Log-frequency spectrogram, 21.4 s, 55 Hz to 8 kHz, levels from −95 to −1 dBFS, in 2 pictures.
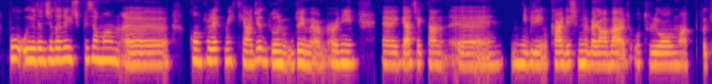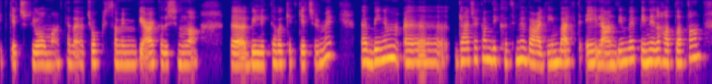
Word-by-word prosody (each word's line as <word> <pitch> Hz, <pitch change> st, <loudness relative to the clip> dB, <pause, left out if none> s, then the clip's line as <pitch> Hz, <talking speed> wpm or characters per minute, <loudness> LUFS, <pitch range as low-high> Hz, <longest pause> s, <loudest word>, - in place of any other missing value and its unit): bu 245 Hz, -2 st, +2 dB
uyarıcıları 230 Hz, +1 st, +4 dB
hiçbir 240 Hz, 0 st, -2 dB
zaman, 235 Hz, -2 st, +2 dB
ııı, 180 Hz, 0 st, +1 dB, 0.3 s
kontrol 225 Hz, -2 st, +2 dB
etme 220 Hz, -1 st, +1 dB
ihtiyacı 210 Hz, +1 st, -1 dB
duym 190 Hz, -3 st, +1 dB
duymuyorum. 185 Hz, -4 st, +1 dB
Örneğin, 190 Hz, 0 st, 0 dB, 0.4 s
eee, 180 Hz, -1 st, 0 dB
gerçekten, 185 Hz, -1 st, -1 dB
eee, 170 Hz, +1 st, -3 dB, 0.2 s
ne 190 Hz, -1 st, -2 dB
bileyim 180 Hz, -1 st, -1 dB
kardeşimle 185 Hz, +1 st, +1 dB
beraber 175 Hz, 0 st, +4 dB
oturuyor 180 Hz, -2 st, -2 dB
olmak, 175 Hz, 0 st, 0 dB, 0.2 s
vakit -, -, -9 dB
geçiriyor 180 Hz, -1 st, -2 dB
olmak 180 Hz, +2 st, -4 dB
ya 195 Hz, -, -5 dB
da, -, -, -1 dB
eee, 180 Hz, -, -5 dB
çok 190 Hz, -1 st, -3 dB
samimi 180 Hz, -1 st, -5 dB
bir -, -, +3 dB
arkadaşımla, 180 Hz, 0 st, -1 dB, 0.5 s
ııı, 170 Hz, +1 st, +5 dB
birlikte 180 Hz, +1 st, +1 dB
vakit 190 Hz, +1 st, -3 dB
geçirmek, 195 Hz, -, -4 dB, 0.3 s
aaa, 210 Hz, -1 st, +2 dB
benim, 230 Hz, +4 st, +4 dB, 0.2 s
ııı, 200 Hz, -1 st, -1 dB
gerçekten 230 Hz, +3 st, -1 dB
dikkatimi 225 Hz, +1 st, -1 dB
verdiğim, 185 Hz, +1 st, +2 dB
belki 205 Hz, +1 st, +1 dB
de -, -, -12 dB
eğlendiğim 190 Hz, +2 st, +1 dB
ve 235 Hz, 0 st, -1 dB
beni 210 Hz, +1 st, +3 dB
rahatlatan 210 Hz, +6 st, 0 dB
190 Hz, 130 wpm, -21 LUFS, 180-220 Hz, 0.5 s, ııı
